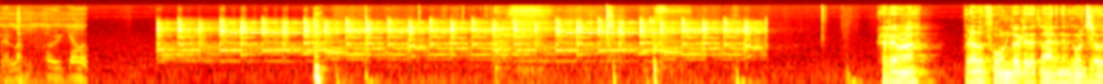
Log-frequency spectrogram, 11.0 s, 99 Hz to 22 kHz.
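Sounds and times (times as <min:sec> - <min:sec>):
phone ringtone melody: 0:01.6 - 0:07.8.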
